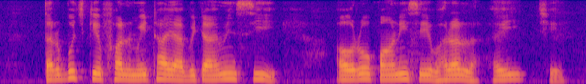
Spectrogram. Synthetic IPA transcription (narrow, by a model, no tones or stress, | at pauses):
t̪əɾbʊd͡ʒkepʰəlmiːʈʰajabiʈaːminsi | ɔːɾopaːnisebʱəɾəlɦəi | t͡ʃʰɛ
